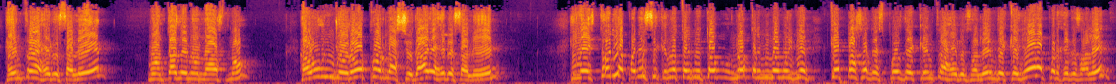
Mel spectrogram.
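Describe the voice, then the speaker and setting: A man preaching a sermon, asking his congregation questions and answering them himself, stretching out Hebrew phrases slowly for emphasis. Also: extremely high pitch.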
